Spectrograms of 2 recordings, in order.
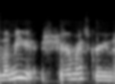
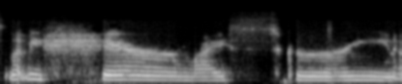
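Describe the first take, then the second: First: The phrase is said at a normal, quick pace. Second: The phrase is said slowly and drawn out.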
